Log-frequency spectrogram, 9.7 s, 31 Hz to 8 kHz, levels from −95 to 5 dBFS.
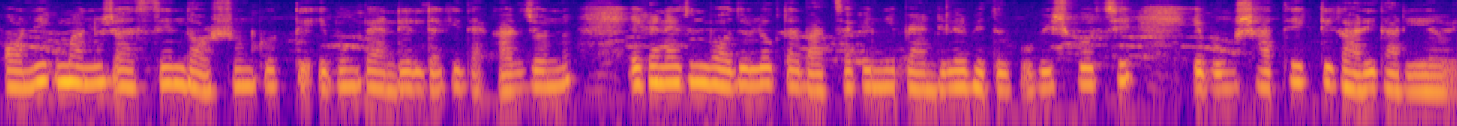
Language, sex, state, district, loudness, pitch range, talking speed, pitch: Bengali, female, West Bengal, Dakshin Dinajpur, -25 LUFS, 170-205 Hz, 185 wpm, 180 Hz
